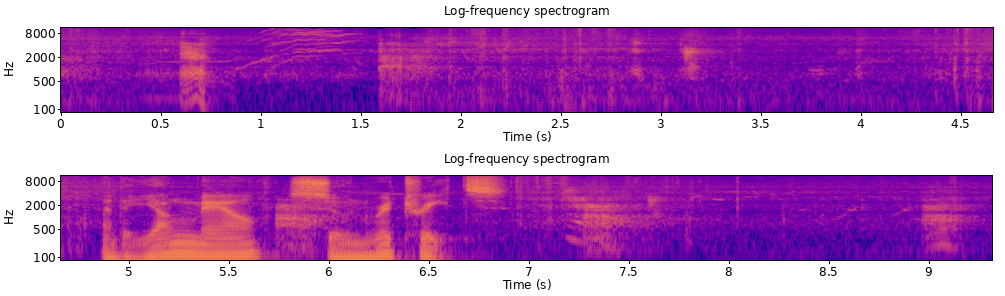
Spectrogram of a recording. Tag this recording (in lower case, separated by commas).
speech, outside, rural or natural, animal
